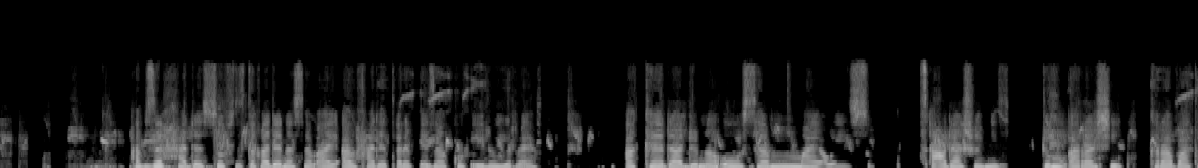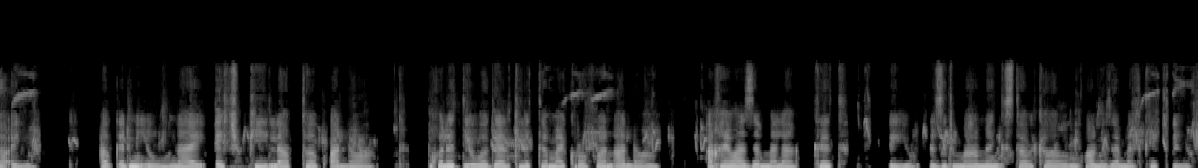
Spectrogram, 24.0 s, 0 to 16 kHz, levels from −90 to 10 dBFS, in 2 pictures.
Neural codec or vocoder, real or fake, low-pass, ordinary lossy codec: none; real; 9.9 kHz; MP3, 64 kbps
